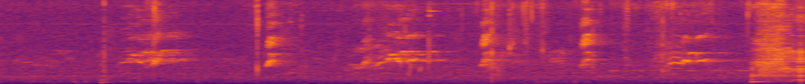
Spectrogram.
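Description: Small birds chirping in short, high calls about once a second, with a few faint clicks. Near the end comes a short, louder rush of noise.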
